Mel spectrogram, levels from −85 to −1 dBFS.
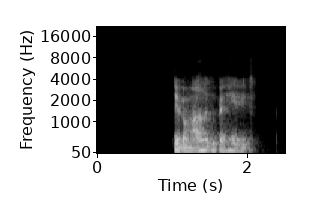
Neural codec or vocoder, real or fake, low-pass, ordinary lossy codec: autoencoder, 48 kHz, 32 numbers a frame, DAC-VAE, trained on Japanese speech; fake; 9.9 kHz; MP3, 48 kbps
